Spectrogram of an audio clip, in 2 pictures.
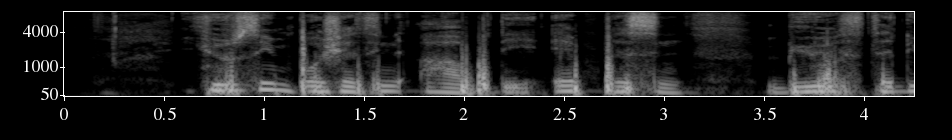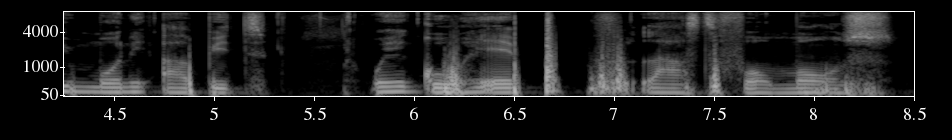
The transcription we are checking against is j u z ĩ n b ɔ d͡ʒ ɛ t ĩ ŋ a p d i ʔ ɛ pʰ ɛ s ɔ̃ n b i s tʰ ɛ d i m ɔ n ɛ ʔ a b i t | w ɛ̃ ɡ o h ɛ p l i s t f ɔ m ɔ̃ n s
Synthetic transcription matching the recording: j u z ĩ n b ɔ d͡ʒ ɛ t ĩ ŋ a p d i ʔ ɛ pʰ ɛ s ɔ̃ n b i s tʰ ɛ d i m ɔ n i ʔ a b i t | w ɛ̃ ɡ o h ɛ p l a s t f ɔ m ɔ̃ n s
